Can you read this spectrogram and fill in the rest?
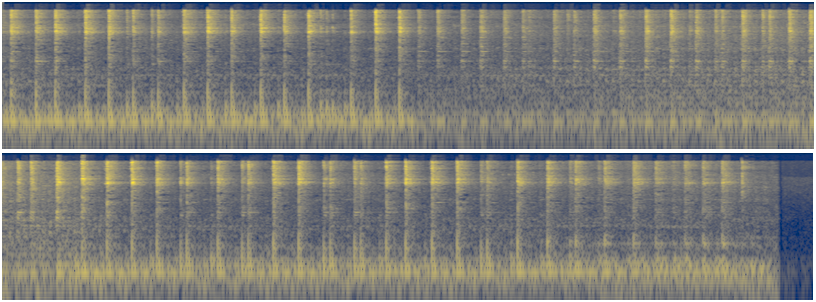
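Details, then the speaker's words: Fully restored two-stroke motorcycle after clutch work: steady, even idle with regular firing pulses and no knock or rattle from the clutch side; engine sounds healthy, normal idle after restoration. "So இன்ஜினோட noise கேட்டிருப்பீங்க."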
